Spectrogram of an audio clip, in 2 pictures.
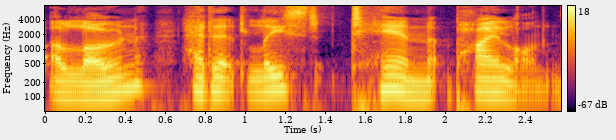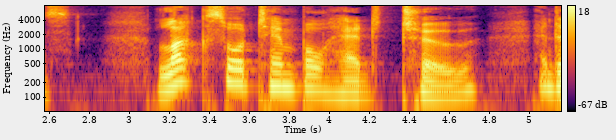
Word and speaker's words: pylon: The Greek word for gate or gateway is pulle or pulon. In the Egyptian context, we pronounce it pylon and it refers to the monumental gateways of the Egyptian temples.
